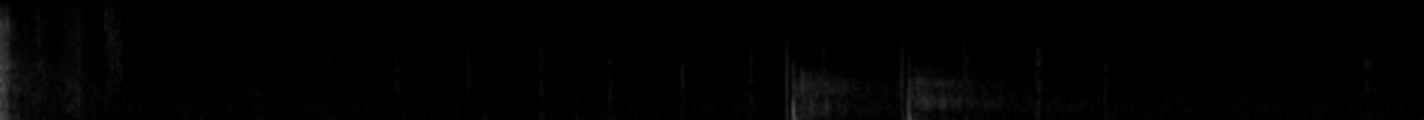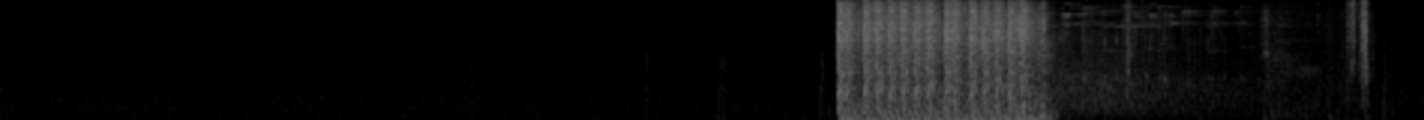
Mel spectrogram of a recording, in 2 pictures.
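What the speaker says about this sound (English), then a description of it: "Decoy grenade." Decoy grenade in PUBG giving off fake gunfire, a sudden loud burst of rapid automatic shots about a second long, coming after near-silence broken by a few faint clicks and two sharp knocks.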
